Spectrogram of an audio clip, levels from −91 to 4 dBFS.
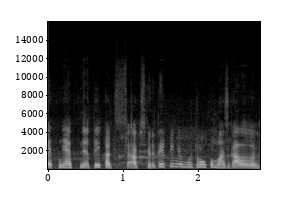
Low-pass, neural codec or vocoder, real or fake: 14.4 kHz; codec, 32 kHz, 1.9 kbps, SNAC; fake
